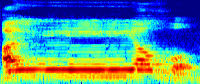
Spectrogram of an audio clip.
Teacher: نون کا یا میں ادغام ہوا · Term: ادغام مع الغنہ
